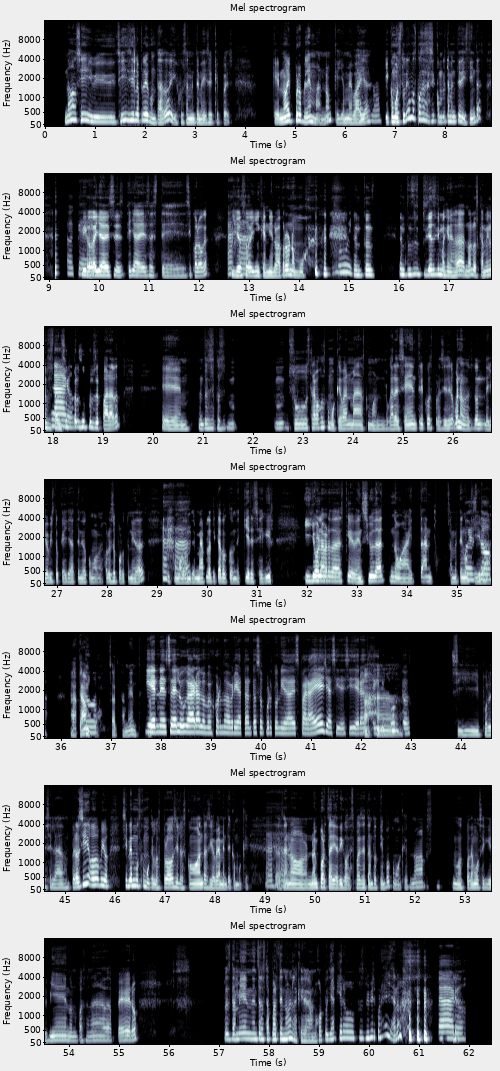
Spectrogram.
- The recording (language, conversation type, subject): Spanish, advice, ¿Cómo puedo dejar de evitar decisiones importantes por miedo a equivocarme?
- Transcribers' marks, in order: laugh; unintelligible speech; other noise; laugh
